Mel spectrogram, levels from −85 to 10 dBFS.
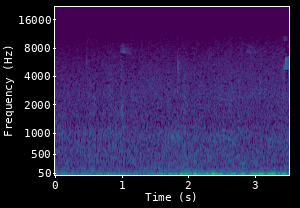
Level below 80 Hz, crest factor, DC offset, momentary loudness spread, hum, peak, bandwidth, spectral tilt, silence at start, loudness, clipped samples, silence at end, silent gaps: -46 dBFS; 16 dB; under 0.1%; 4 LU; none; -18 dBFS; 11 kHz; -3 dB/octave; 0 s; -50 LUFS; under 0.1%; 0 s; none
